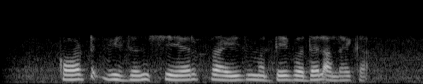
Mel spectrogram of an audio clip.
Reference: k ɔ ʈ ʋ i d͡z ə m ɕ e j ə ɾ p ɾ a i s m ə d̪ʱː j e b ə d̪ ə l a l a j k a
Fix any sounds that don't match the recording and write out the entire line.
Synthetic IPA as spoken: k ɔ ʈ ʋ i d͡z ə n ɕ e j ə ɾ p ɾ a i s m ə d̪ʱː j e b ə d̪ ə l a l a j k a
